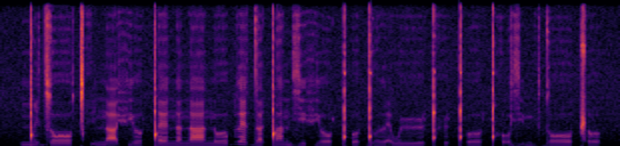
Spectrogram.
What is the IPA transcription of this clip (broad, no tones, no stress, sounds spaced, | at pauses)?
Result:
ŋ͡ǃ i d͡z oː ǀʰ ḭ n a̰ fʲ ʊː ǃ ɛ n ɐ n aː n ʊː b l ɛ d ɐ ɡ͡ǃ a n zʲ ɛ fʲ oː ǃʼ ʊ ɡ͡ǃ ʊ l ɛ̰ w ʉː ǃʰ ʉ ǃʼ ʊː ǃʰ o̰ zʲ o̰ mʲ o̤ d oː ǁ ʊ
